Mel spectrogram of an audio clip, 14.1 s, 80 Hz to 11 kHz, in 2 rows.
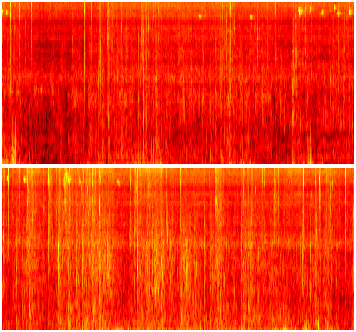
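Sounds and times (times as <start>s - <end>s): bike clattering over roots: 0.0s - 14.0s
tyres rolling on dirt: 0.0s - 14.0s
wind on microphone: 5.7s - 6.4s, 8.5s - 13.9s.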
